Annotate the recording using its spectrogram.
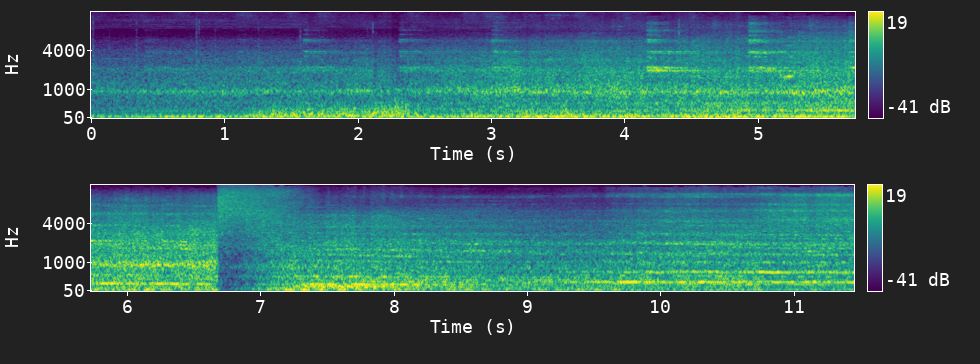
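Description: Train wheels clatter and squeal over the rails as carriages pass close by.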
